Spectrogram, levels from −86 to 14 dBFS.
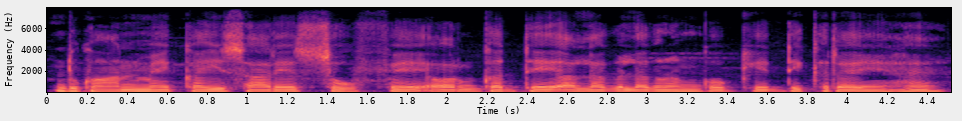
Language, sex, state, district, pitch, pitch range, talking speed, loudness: Hindi, male, Uttar Pradesh, Lalitpur, 125 Hz, 120-130 Hz, 185 wpm, -14 LUFS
